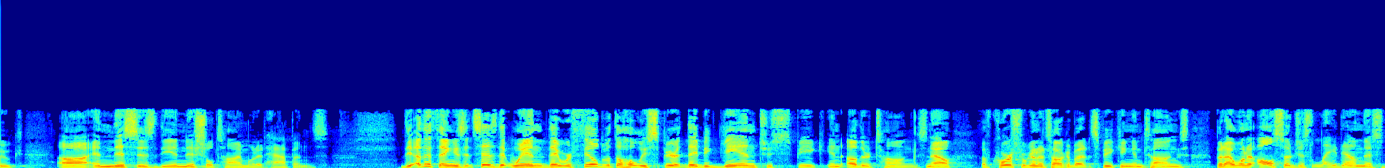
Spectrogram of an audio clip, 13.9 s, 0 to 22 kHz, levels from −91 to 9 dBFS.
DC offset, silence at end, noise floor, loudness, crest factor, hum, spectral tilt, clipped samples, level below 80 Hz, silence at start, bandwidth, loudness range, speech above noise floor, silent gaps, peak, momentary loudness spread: under 0.1%; 0 s; -49 dBFS; -20 LUFS; 18 dB; none; -3.5 dB/octave; under 0.1%; -62 dBFS; 0 s; 8 kHz; 5 LU; 28 dB; none; -2 dBFS; 12 LU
